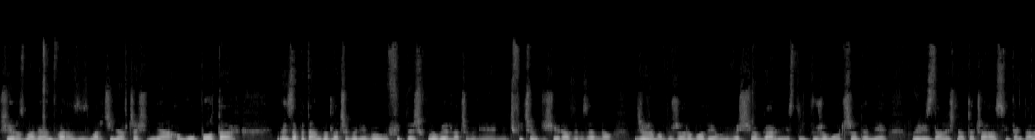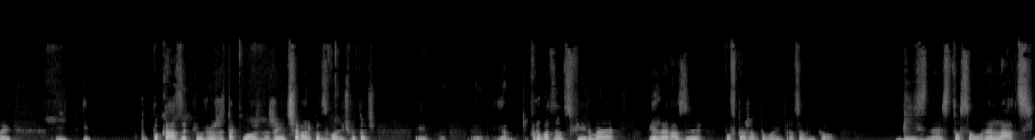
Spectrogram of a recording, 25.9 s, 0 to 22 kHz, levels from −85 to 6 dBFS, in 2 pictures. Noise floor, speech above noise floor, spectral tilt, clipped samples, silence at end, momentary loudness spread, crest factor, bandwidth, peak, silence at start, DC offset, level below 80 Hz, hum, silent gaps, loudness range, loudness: -72 dBFS; 40 dB; -6.5 dB/octave; under 0.1%; 0.05 s; 12 LU; 22 dB; 15.5 kHz; -10 dBFS; 0 s; under 0.1%; -70 dBFS; none; none; 5 LU; -33 LUFS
